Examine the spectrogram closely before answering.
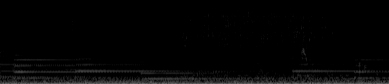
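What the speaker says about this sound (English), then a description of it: "Running water." Water runs steadily from a basin tap with a copper drain in The Last Door, a continuous close hiss and splash holding evenly throughout, with faint tonal ambience underneath.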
